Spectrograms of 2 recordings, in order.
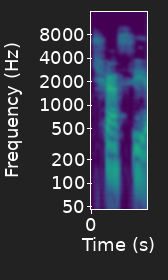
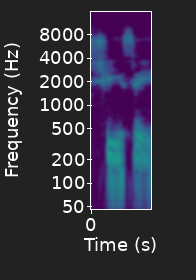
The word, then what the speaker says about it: Chessie: Editor's note, I have mispronounced Chessie as Cheesy, so whoops.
